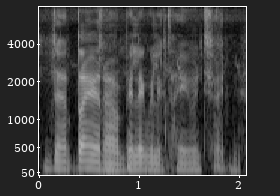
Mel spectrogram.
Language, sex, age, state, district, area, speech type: Bodo, male, 18-30, Assam, Baksa, rural, spontaneous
